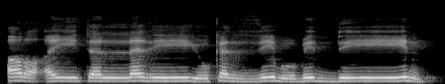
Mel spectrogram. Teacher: ذی یا مدہ، دی یہ بھی یا مدہ، یا مدہ دونوں ایک ایک الف کی مقدار میں کھینچ کر پڑھیں۔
